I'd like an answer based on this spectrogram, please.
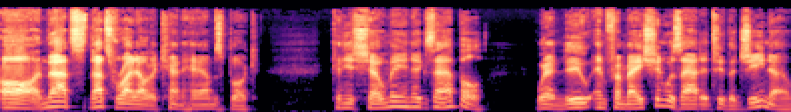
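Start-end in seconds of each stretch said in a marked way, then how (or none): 3.3-7.9 clumsy, bad fake Australian accent drifting toward English. Quoting an argument out of a book; horrible fake Australian accent. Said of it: "that was a horrible Australian".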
